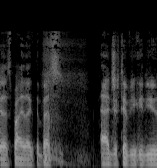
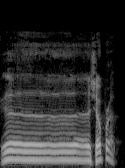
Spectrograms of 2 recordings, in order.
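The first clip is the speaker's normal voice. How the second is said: higher, louder mock dread; reluctant groan; 7 semitones higher, 3 dB louder, much slower than usual. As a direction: act out a groaning "oh right, work" moment. Acting out own sudden reluctant remembering.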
